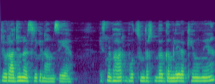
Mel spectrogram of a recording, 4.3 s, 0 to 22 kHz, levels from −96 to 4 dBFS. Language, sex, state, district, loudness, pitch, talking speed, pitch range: Hindi, female, Haryana, Rohtak, -17 LUFS, 160 Hz, 225 wpm, 150-165 Hz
